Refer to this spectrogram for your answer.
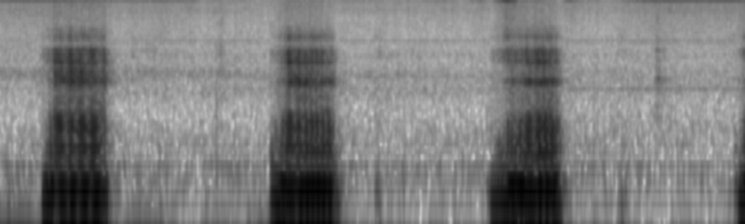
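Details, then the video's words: Dog named Fufi snoring while sound asleep indoors in a small room: three loud, low, rumbling snores about every three seconds, each lasting under a second, with quiet pauses between. "chien qui ronfle"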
